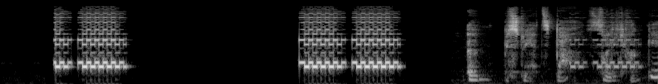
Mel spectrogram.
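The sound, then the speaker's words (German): A telephone bell rings in a home in two bursts, each a quick double ring, with a pause between them. A voice then starts speaking after the second burst. “Ich gehe schon ran und danach stellen wir auf Anrufbeantworter um.”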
